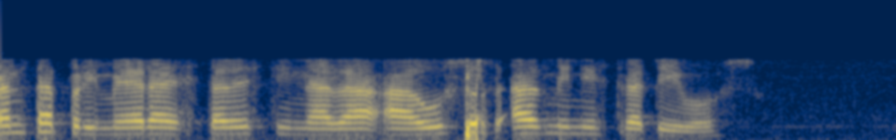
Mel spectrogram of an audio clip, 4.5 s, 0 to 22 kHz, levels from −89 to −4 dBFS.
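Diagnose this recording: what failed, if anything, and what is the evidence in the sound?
Codec stage. The GSM full-rate codec colours the whole clip. Speech sits in a band of about 300 Hz to 3.7 kHz. It sounds plainly buzzy and gravelly. The decoder rebuilds speech from a vocal-tract filter driven by sparse, regular pulses, consistent with 13 kbps full rate.

Network stage, on the radio link. GSM bit errors break in from 2.28 to 2.44 s, just after "primera está destinada a". The speech squawks and gargles there. Flipped bits reached the decoder. Corrupted filter, pitch and gain values bent the spectrum and level for several frames.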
